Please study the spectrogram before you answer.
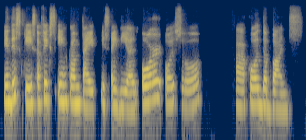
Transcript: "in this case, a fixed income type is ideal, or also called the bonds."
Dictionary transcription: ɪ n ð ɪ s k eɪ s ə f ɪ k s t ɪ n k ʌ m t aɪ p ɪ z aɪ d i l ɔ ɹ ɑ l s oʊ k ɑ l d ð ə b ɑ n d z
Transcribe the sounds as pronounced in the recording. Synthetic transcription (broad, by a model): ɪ n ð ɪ s k eɪ s ə f ɪ k s t ɪ n k ʌ m t aɪ p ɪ s aɪ d i l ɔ ɹ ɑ l s oʊ k ɑ l d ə b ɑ n d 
